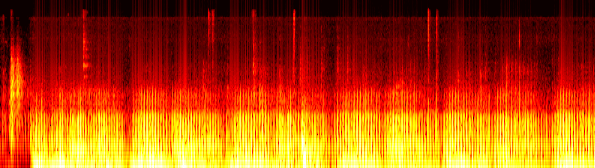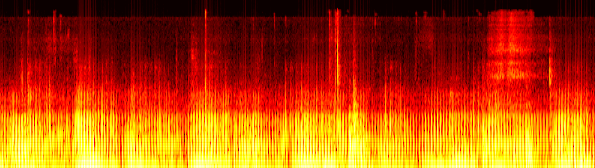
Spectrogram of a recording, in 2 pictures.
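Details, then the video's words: Morning purring of kittens that wake a sleeper, a deep rhythmic rumble pulsing with each inhale and exhale about every one and a half seconds, sustained throughout with occasional light taps and rustling. "Morning with kittens^^"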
